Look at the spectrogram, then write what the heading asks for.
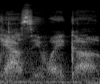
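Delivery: eerie, creepy, breathy whisper, barely voiced. Speaker recounting a voice calling their name to wake them, retelling a creepy whisper. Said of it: "I hear a creepy whispering voice".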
